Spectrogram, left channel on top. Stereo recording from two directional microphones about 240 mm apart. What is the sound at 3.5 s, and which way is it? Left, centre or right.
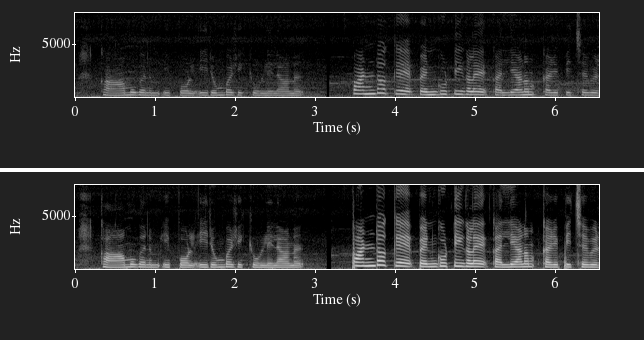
A woman's voice, right.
